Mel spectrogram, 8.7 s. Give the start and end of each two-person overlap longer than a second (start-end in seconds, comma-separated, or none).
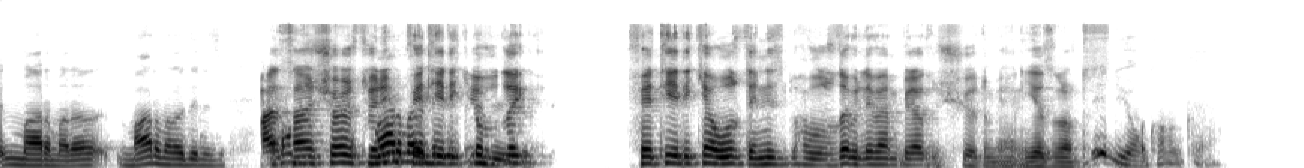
1.8-3.4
